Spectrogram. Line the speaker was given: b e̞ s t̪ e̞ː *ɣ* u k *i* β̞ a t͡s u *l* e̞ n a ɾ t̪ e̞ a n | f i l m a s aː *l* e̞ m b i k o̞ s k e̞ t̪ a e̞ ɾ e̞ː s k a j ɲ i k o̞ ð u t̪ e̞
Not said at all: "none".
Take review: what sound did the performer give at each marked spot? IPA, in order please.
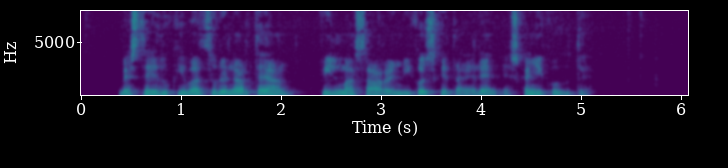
ð, i, ɾ, r

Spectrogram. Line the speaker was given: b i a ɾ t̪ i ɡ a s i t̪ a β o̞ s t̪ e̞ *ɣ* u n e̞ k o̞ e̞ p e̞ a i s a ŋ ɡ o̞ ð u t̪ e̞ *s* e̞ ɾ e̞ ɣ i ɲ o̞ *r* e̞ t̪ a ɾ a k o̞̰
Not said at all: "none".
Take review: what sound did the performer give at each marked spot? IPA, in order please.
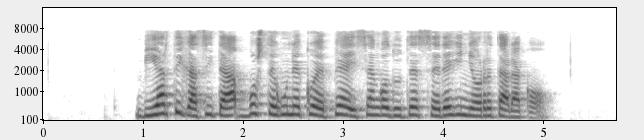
ɣ, s, r

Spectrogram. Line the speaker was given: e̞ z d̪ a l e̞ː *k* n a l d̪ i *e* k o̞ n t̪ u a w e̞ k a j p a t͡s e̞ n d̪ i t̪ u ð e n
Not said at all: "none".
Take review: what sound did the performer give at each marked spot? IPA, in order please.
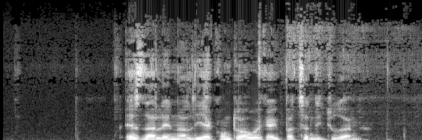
none, a

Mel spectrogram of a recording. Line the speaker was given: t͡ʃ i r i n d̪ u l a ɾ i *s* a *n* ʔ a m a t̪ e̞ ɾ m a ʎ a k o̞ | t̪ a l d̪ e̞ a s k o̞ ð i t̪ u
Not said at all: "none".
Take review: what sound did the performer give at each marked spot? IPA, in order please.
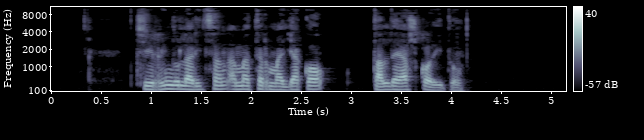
t͡s, n

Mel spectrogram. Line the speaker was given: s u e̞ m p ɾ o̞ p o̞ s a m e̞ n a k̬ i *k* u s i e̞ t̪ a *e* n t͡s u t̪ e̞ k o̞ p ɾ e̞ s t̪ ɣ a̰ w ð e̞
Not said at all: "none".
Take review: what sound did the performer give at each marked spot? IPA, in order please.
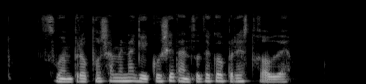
k, e

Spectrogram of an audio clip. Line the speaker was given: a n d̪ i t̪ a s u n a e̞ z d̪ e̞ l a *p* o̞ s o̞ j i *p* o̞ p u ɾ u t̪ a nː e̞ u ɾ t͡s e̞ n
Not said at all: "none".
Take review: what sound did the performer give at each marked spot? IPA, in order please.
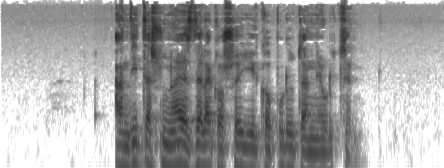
k, k

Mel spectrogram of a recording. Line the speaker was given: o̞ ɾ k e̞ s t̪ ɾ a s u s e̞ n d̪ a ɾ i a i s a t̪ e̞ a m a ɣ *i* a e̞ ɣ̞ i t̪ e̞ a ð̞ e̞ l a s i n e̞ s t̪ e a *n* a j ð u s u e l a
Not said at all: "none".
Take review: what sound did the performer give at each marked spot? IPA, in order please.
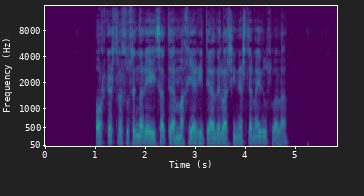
i, n

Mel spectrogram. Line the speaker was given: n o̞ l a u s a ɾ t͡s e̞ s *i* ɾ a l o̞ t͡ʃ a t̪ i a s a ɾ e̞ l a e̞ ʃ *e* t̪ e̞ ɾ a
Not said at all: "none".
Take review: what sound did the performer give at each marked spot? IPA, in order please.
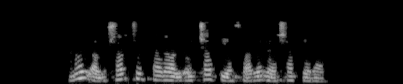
a, a

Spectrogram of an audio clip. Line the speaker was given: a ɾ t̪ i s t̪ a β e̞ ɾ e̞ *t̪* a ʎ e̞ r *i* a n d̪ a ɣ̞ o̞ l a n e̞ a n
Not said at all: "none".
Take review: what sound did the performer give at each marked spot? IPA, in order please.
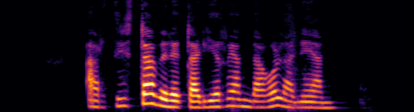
t̪, e

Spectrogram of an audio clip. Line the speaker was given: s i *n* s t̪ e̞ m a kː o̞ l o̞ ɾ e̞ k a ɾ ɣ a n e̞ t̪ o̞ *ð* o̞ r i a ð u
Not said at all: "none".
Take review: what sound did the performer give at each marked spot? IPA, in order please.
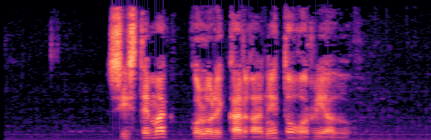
none, ɣ

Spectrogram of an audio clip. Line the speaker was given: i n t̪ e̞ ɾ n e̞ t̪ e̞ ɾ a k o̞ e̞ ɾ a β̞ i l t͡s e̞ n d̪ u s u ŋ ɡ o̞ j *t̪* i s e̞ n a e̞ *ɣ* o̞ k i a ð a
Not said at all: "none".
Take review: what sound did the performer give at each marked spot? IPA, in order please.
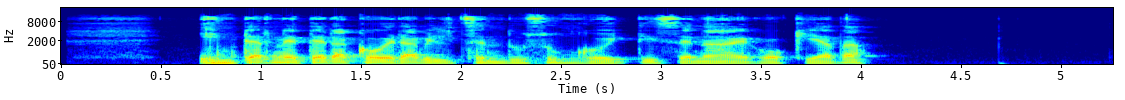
t̪, ɣ

